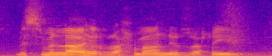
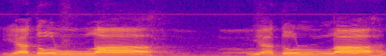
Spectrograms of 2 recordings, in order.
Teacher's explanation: تغلیظ کے ساتھ یعنی موٹا بنا کر کے پڑھیں گے، اور اگر لام سے پہلے زیر ہوگا تو اللہ کے لام کو کسرے کے ساتھ پڑھیں گے، باریک پڑھیں گے، موٹا نہیں بنائیں گے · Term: ترقیق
